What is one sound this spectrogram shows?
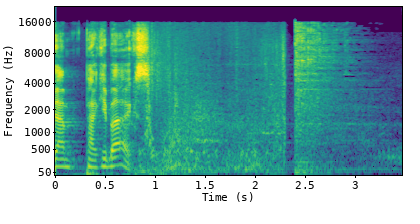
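Game sound effects chime and whoosh.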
